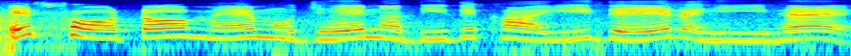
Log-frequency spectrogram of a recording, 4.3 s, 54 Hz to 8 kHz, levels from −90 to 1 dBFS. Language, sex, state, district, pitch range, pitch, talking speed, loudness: Hindi, female, Madhya Pradesh, Katni, 245-285 Hz, 265 Hz, 125 wpm, -21 LUFS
